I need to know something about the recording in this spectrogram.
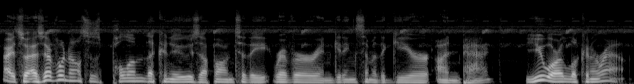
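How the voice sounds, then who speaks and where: A man's voice: fairly low pitch, expressive, fast. Casual male game master, faint insect noise. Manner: casual, descriptive. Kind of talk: narrating a tabletop roleplaying game.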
